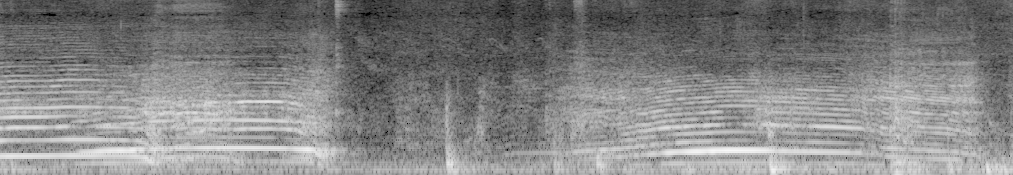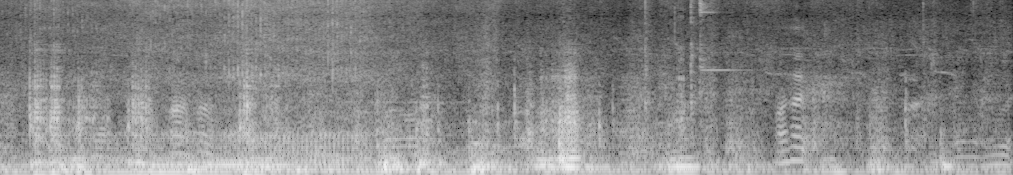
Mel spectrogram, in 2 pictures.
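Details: Two drawn-out moos about three seconds apart, each swelling and sagging in pitch, as black sacrificial cattle are unloaded from a truck from a rural pen in Indonesia. Then come clattering hooves, engine rumble and handling noise.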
